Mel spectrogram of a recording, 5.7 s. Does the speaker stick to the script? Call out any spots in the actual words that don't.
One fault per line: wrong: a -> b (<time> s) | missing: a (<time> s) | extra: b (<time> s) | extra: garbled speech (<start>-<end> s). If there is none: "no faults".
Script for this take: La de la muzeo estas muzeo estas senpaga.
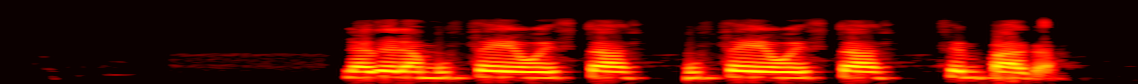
no faults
